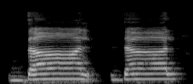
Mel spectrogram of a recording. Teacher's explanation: दाल में जबान की नोक से ही निकल रहा है दाल भी, लेकिन सिर्फ ऊपर के दांत के अंदरूनी किनारे, अंदरूनी किनारे इन जहां से हमारे जड़ जड़ स्टार्ट हो रहे हैं, मसोड़े, वहां पर टच होकर।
